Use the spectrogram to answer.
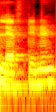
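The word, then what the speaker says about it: lieutenant: लेफ्टिनेंट यह शब्द भारत में प्रचलित है। हम लेफ्टिनेंट उच्चारण इसे करें। लेकिन ब्रीटैन का अंग्रेजी में यह लेफ्टिनेंट कहा जाता है हाँ।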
